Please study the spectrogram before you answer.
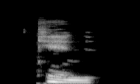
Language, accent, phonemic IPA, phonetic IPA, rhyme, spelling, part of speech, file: English, US, /kɪn/, [k̟ʰɪn], -ɪn, kin, noun / adjective / verb, En-us-kin.ogg
- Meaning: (noun) 1. Race; family; breed; kind 2. Persons of the same race or family; kindred 3. One or more relatives, such as siblings or cousins, taken collectively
